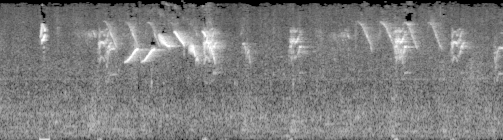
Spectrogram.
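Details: Distinctive Tui Tui Zel Zel song of a double-collared seedeater, meant for training young birds; a burst of rapid high slurred whistles, then quieter repeated downstrokes at a steady clip.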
